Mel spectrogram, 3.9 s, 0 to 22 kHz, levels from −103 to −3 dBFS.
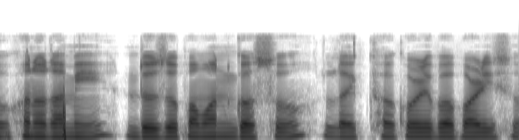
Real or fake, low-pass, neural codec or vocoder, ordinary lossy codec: real; none; none; none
